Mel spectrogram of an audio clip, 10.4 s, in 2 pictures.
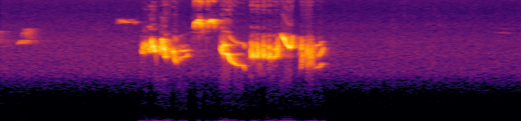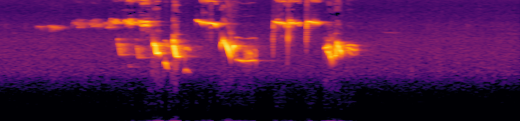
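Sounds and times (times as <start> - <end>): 
European robin Erithacus rubecula singing tinkling warbled notes and trills: 0.0 - 0.4, 1.2 - 3.3, 5.6 - 8.9.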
